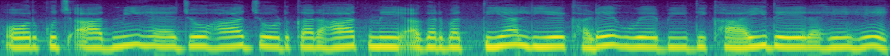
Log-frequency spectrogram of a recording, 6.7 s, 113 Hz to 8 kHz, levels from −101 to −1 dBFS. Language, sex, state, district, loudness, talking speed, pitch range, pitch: Hindi, female, Rajasthan, Jaipur, -12 LUFS, 160 wpm, 225-245 Hz, 230 Hz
